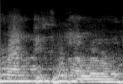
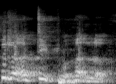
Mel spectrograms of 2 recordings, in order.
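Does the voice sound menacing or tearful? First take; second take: menacing; tearful. First: It is said in a menacing, frightening way. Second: It is said in a tearful, crying way. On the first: "তোরটা তোর বেশি ভয়ঙ্কর শোনা গেল" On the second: "ও তো কানতে কানতে কয়"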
